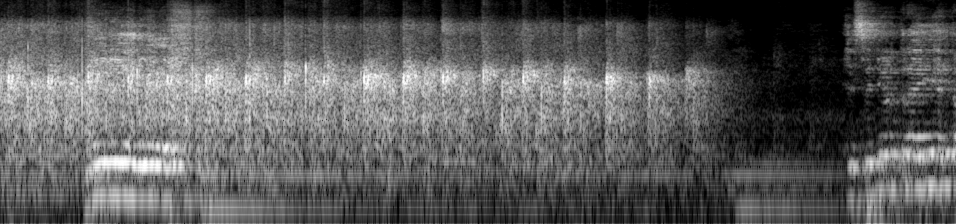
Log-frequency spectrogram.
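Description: A church congregation claps during a worship service, steady applause that thins and fades toward the end, over sustained musical tones, before a voice resumes.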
